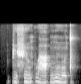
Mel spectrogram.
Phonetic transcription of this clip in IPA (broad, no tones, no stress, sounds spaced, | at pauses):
pʲ ɯ fʲ ũ kʷ a | ŋ ũ t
